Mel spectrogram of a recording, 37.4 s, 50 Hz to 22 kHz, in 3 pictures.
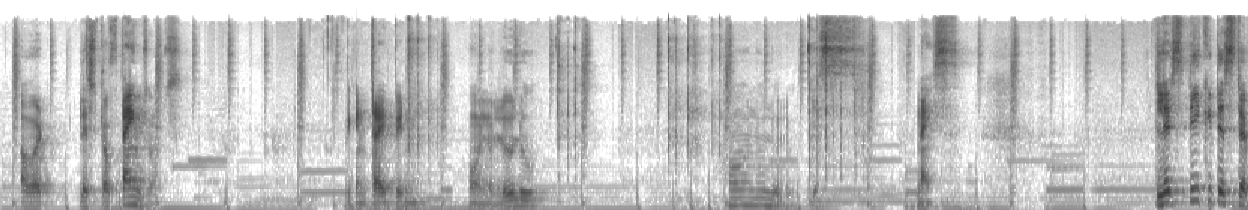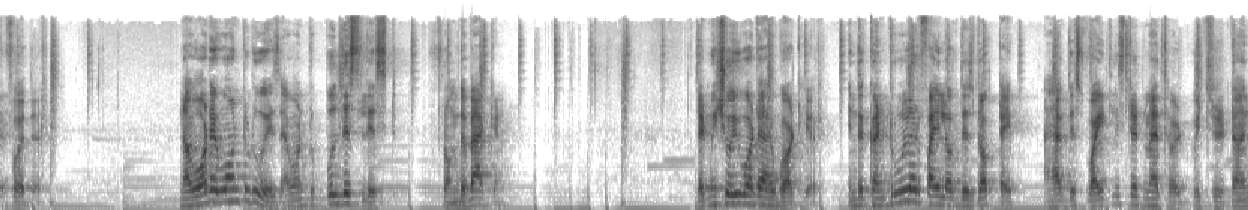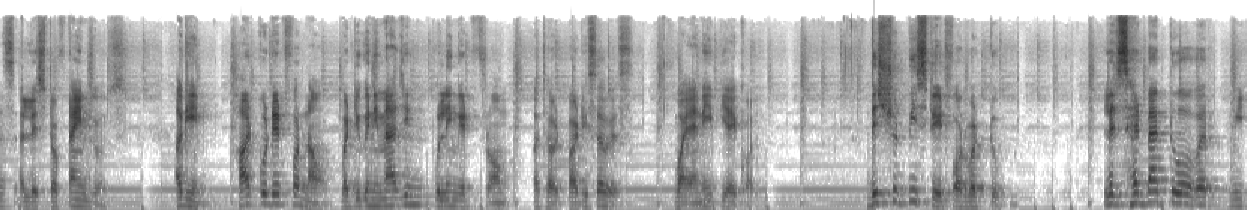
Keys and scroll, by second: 5.5 BackSpace, 8.1 BackSpace.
